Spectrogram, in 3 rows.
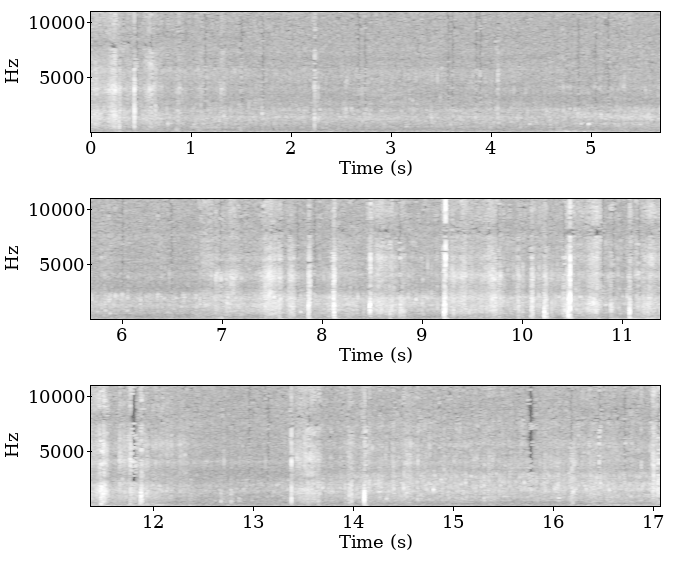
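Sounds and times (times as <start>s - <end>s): crunching footsteps on trail: 7.0s - 14.3s.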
